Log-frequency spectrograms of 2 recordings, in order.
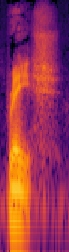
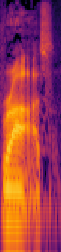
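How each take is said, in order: First: The name is said the Hebrew way. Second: The name is said the Arabic way. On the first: The name is treated as derived from Hebrew. "if you go with the Hebrew dialect, ... then it's pronounced Raish" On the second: The name is treated as derived from Arabic. "But if you go with the Arabic, ... then it's Raz"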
